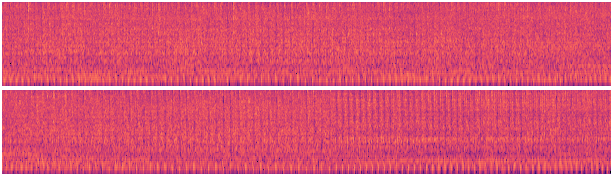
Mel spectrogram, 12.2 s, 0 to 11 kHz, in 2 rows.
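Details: 1987 Briggs & Stratton 8HP Model 19 flathead, aluminum bore, first start after rebuild with new rings, carburetor not yet adjusted: loud, steady single-cylinder chug at a fast even rate with a rattly exhaust note; running smoothly.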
